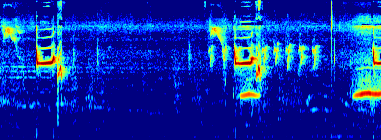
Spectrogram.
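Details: Lure recording of an ashy tailorbird for trapping: a sharp hooked whistle, a pause, then another whistle with a string of soft ticks, and a steady lower whistle at the end.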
